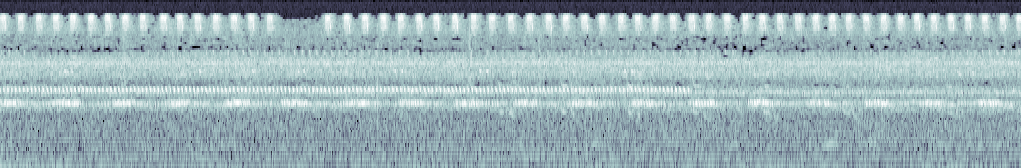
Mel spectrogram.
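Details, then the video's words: Crickets heard outside on an evening deck. Their clipped, high-pitched chirps come in a steady, slightly uneven rhythm over a continuous thin whine and low background rumble. "Cricket Sounds"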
